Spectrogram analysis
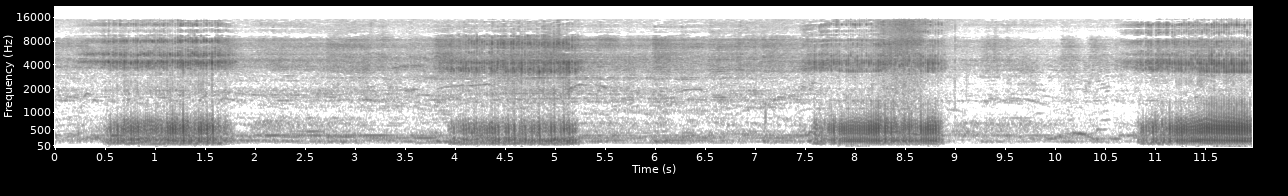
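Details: A bulldog puppy snores loudly and rhythmically, about 18 times a minute, over faint background music.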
